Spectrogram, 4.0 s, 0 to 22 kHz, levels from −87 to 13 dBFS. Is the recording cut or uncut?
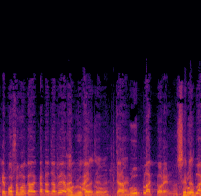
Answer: uncut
